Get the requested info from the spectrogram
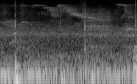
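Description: A bird calling once, a thin high whistle falling in pitch over about a second, over a steady low rumble, with a single knock about a quarter second in.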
